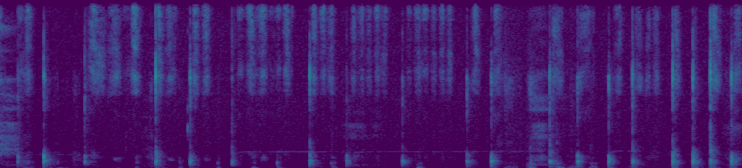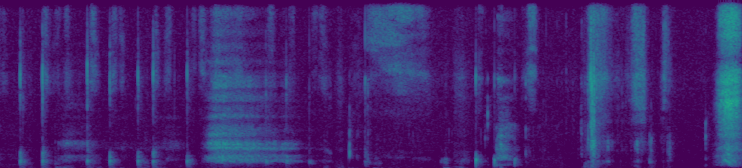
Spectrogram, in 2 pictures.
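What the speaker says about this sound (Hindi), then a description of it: "मैं लिखता हूँ उसको" Handwriting during a current-affairs lecture, a pen or marker scratching out a run of quick, irregular strokes and taps, fairly close, with brief pauses and a short louder scrape partway through.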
